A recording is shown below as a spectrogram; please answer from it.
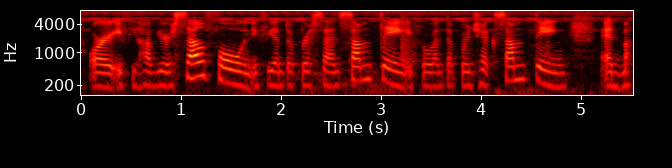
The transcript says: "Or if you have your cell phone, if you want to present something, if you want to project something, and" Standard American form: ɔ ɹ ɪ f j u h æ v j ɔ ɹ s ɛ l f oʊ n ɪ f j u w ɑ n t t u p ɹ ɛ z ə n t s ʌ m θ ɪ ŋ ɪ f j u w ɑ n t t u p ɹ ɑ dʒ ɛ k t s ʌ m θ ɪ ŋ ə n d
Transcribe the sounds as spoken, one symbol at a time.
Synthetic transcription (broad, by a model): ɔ ɹ ɪ f j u h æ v j ɔ ɹ s ɛ l f oʊ n ɪ f j u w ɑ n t t u p ɹ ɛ s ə n t s ʌ m θ ɪ ŋ ɪ f j u w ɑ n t t u p ɹ ɑ dʒ ɛ k t s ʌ m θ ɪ ŋ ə n d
